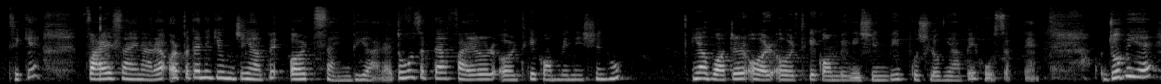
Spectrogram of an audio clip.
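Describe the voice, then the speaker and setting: A woman talks her viewers through a tarot spread in a relaxed, chatty way. Her voice sits a little high, and she keeps checking in with a reassuring "okay" as she switches between two languages. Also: poor audio. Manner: chatty, reassuring, mixes English into Hindi, often says "okay". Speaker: tarot card reader. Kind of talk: casual tarot reading to viewers.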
